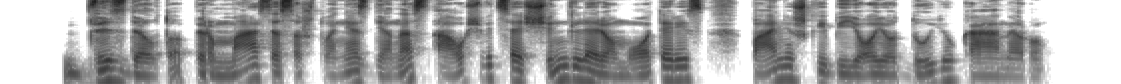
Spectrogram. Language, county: Lithuanian, Šiauliai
